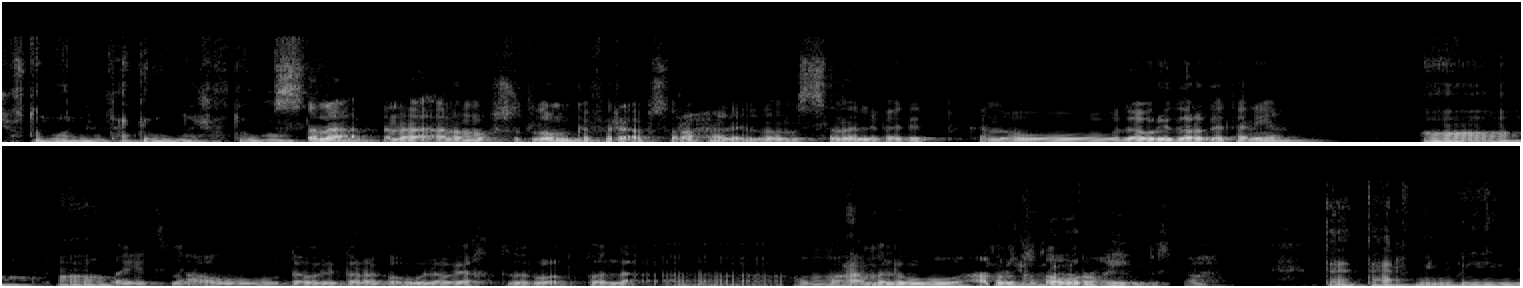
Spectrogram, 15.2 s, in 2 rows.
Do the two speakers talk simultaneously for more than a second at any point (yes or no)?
yes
